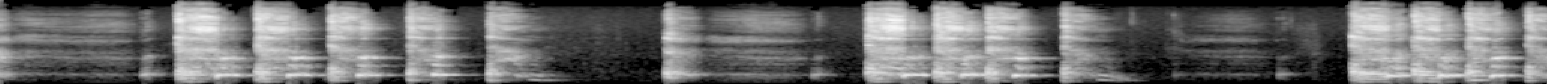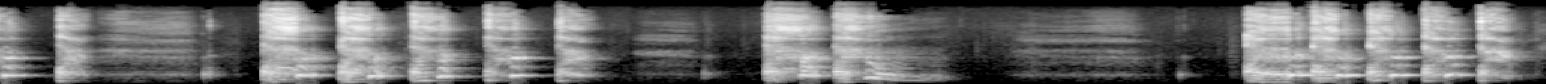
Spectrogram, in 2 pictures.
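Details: Sick adult woman: repeated fits of deep, harsh, barking, hacking coughs, several in quick succession with short gasping breaths between: barking cough.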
